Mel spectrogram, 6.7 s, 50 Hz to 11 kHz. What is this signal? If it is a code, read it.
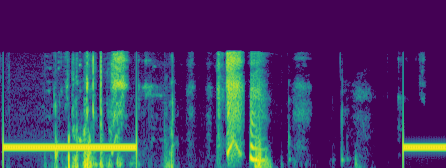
Ringback tone (North America), 440 + 480 Hz.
